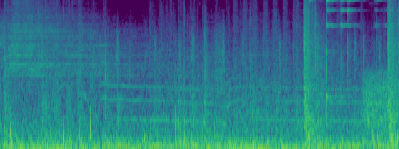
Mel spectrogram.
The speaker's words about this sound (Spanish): Marino y el equipo antidisturbios se encaminaron hacia el violento y rotundo canto de pistolas, metralletas y rifles de las pandillas en disputa.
